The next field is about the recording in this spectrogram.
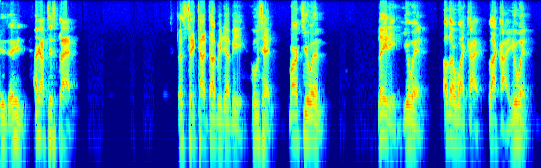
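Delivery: put-on Japanese accent in English. Impersonating the new president of New Japan pitching a plan, in a put-on Japanese accent. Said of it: "So this is my Japanese voice".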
